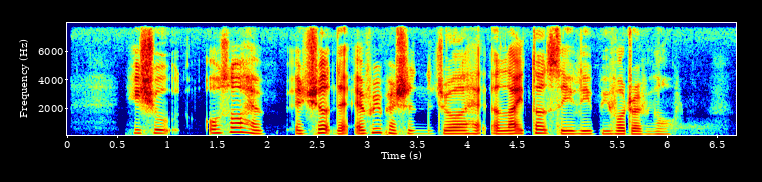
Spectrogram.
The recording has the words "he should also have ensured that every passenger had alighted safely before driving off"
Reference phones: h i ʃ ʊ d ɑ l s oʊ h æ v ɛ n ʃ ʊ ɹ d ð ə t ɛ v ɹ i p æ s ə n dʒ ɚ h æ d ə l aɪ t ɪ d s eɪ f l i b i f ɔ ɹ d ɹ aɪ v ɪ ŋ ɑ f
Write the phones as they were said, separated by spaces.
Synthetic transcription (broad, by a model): h i ʃ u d ɑ l s oʊ h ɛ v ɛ n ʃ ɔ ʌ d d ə t ɛ v ɹ i p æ ʃ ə n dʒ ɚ h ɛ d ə l aɪ t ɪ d s eɪ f l i b i f ɔ d ɹ aɪ v ɪ ŋ ɑ f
